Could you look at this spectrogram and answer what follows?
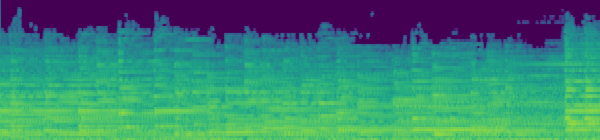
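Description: Grand piano playing a slow run of notes and chords. Near the end a sudden, louder struck sound rings out.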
